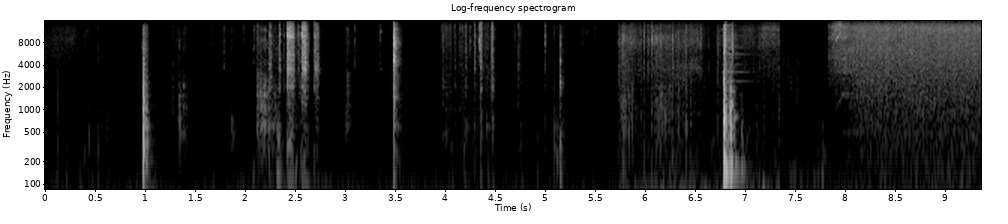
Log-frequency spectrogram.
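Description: Clicks, rattles and knocks of a flap disc and cordless angle grinder being handled and fitted, with the loudest knock near 7 seconds. From about 8 seconds on, a steady hiss from the angle grinder's flap disc grinding rust off a steel leaf spring.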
